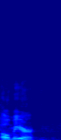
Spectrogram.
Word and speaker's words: Amir: oh uh amir yes oh mir yeah i pronounced it right because i used to call him omar but omir he uh i was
